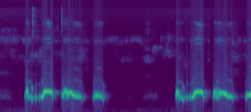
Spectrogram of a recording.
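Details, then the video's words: Cooing contest between a decoy Spotted dove and a wild bird: two deep phrases of three notes each, a wavering coo, a longer level coo and a short final note, separated by about a second and a half of quiet. "Tiếng cu mồi lỡ gù đấu bổi"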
